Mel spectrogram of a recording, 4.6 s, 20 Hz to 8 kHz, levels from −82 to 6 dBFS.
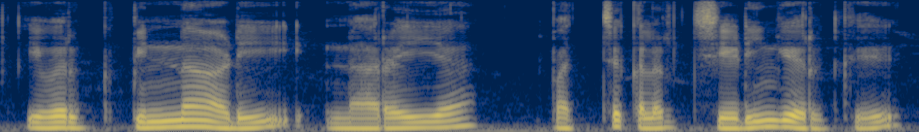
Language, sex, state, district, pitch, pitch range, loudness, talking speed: Tamil, male, Tamil Nadu, Nilgiris, 125 Hz, 115-140 Hz, -14 LUFS, 80 wpm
